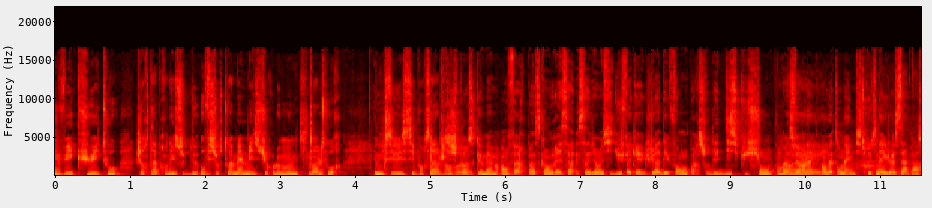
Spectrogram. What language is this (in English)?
French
